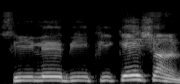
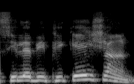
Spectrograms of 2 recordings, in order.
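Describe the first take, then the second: First: সিলেবিফিকেশন slowed right down, each syllable separate; syllable-by-syllable pronunciation. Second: Said in the usual way. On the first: Shown as a demonstration. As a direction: spell out সিলেবিফিকেশন by ear, one slow syllable at a time. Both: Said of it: "syllable ভাগ করে".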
